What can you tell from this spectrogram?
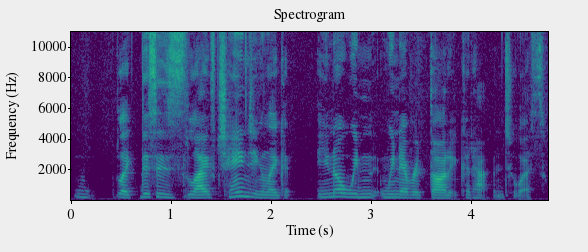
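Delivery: ordinary talk, nothing marked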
